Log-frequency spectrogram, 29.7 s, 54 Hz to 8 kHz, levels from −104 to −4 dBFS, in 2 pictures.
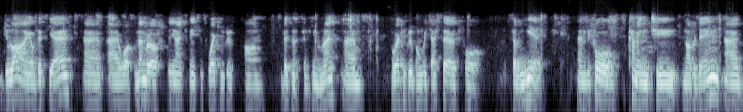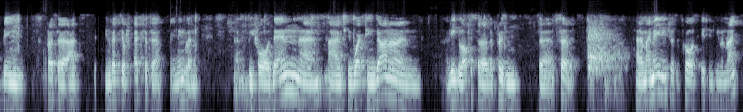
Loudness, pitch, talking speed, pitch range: -23 LUFS, 100 Hz, 145 wpm, 95-110 Hz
